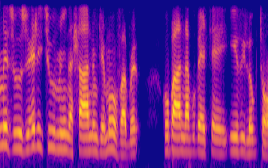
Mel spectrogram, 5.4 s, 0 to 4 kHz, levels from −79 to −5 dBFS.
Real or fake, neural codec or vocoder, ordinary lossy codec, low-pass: fake; codec, 16 kHz, about 1 kbps, DyCAST, with the encoder's durations; none; 3.6 kHz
